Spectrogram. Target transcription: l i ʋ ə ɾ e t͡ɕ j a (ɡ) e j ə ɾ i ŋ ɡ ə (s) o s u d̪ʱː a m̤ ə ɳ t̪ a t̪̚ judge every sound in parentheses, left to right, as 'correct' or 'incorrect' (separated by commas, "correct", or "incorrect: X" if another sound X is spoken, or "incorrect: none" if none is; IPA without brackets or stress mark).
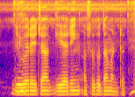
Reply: correct, correct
